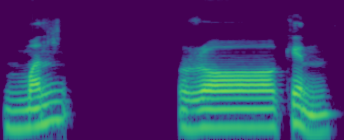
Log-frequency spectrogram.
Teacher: میں نے من کے بعد 1 یا 2 سیکنڈ کے لیے وقفہ کیا ہے، لیکن میں نے سانس کو نہیں توڑا، اسی سانس سے ہی میں آگے پڑھنا شروع کرتا ہوں، من راکن۔ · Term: سکتے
